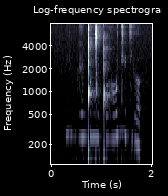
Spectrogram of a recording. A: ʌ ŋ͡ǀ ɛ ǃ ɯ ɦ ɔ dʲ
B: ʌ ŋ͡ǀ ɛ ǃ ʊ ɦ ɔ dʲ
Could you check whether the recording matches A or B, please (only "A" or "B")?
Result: B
